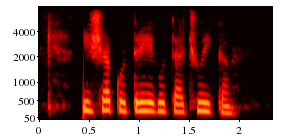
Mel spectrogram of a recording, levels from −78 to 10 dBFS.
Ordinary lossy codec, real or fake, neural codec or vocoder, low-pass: MP3, 48 kbps; real; none; 7.2 kHz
